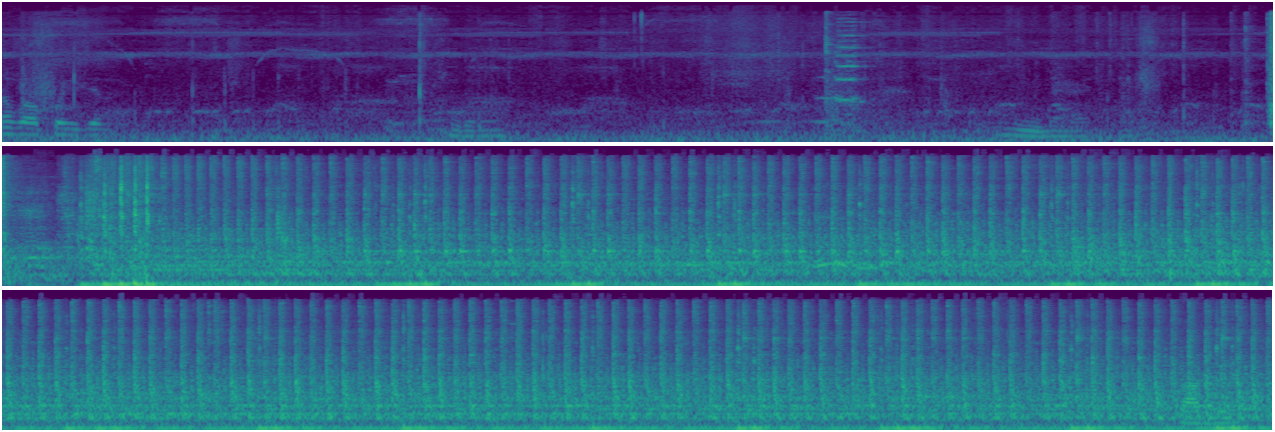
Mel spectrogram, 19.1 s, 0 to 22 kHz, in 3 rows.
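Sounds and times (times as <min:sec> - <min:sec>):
diesel tractor engine clattering: 0:06.3 - 0:19.0.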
